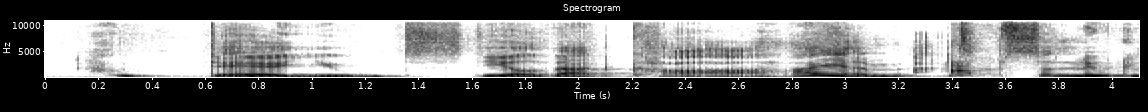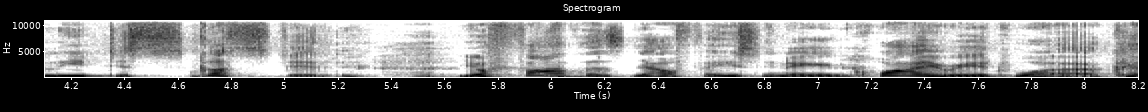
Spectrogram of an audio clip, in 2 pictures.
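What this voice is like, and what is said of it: Put-on British accent. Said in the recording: “Every time the British accent is brought up, the Harry Potter quickly follows.”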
